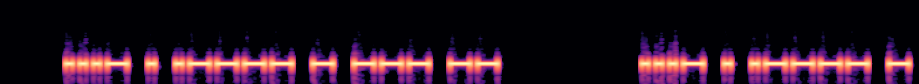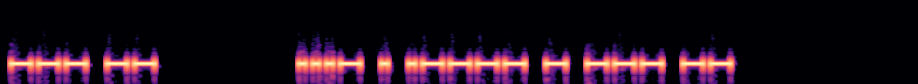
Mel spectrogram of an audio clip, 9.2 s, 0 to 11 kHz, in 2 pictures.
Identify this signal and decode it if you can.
Morse code, heard as a keyed tone, about 34 wpm, 700 Hz. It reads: VE1TOM VE1TOM VE1TOM
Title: DXCC-100 Call Signs - 6 Characters - Repeated 3x - 35wpm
